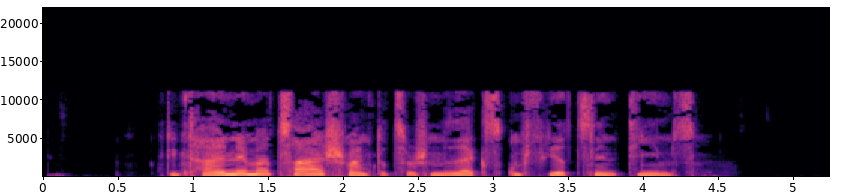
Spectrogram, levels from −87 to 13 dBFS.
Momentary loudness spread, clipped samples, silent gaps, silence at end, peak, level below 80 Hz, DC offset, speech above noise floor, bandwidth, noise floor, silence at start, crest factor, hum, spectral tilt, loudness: 14 LU; under 0.1%; none; 0.9 s; 0 dBFS; -58 dBFS; under 0.1%; 65 dB; 11.5 kHz; -79 dBFS; 0.85 s; 16 dB; none; -3 dB/octave; -15 LUFS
